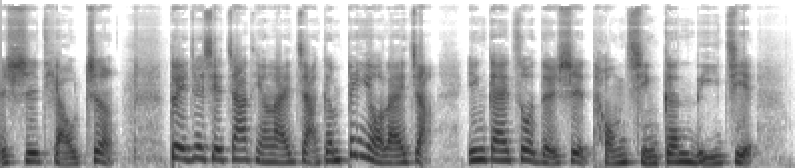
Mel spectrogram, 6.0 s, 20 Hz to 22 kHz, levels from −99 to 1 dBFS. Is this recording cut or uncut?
uncut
